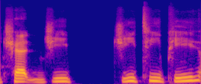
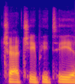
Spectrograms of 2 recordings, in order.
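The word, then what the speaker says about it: ChatGPT: Other people are just like what is the chat GTP? I've heard that one a lot. GTP and I'm like, you don't even say it right.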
